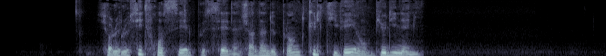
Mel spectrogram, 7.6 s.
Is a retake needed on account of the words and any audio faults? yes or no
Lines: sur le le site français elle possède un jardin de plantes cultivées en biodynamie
no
